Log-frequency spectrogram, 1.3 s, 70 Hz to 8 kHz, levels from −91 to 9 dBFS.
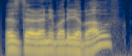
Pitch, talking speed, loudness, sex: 125 Hz, 180 wpm, -14 LUFS, male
